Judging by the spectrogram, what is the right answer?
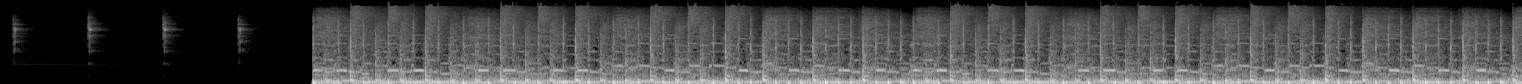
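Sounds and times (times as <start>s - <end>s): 
guitar: 3.2s - 15.2s.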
